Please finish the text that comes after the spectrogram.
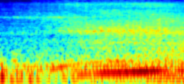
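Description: A car passes by outside, its engine rumbling steadily, its low hum and road noise swelling slightly. No one speaks.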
